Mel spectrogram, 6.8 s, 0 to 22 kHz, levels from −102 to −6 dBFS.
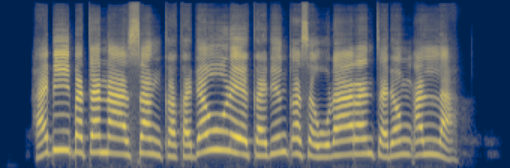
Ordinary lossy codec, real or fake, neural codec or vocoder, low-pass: none; fake; autoencoder, 48 kHz, 32 numbers a frame, DAC-VAE, trained on Japanese speech; none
